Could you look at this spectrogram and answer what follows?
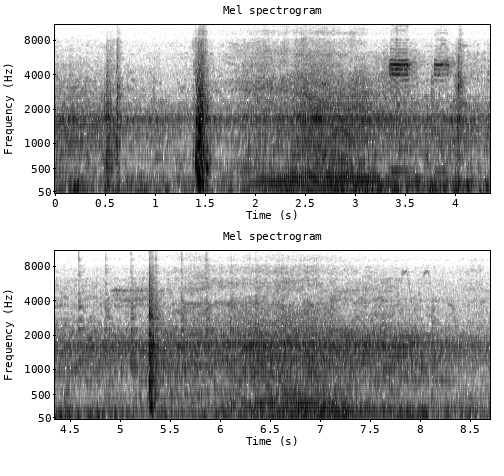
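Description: Vehicles passing on a road, the engine noise swelling and fading twice over a steady high hum, with two sharp slaps, about a second and a half in and again after five seconds, from heavy rubber truck-tyre flaps being handled.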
